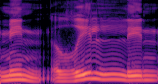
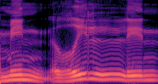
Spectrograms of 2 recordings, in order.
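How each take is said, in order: No difference in how they are said.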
